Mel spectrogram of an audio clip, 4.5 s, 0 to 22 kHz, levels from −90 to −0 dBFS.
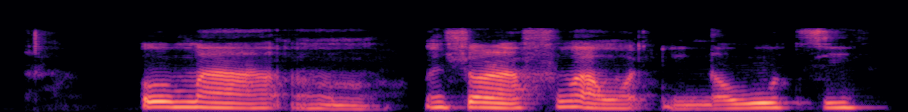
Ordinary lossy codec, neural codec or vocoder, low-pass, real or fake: none; codec, 16 kHz, 4 kbps, FunCodec, trained on LibriTTS, 50 frames a second; none; fake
